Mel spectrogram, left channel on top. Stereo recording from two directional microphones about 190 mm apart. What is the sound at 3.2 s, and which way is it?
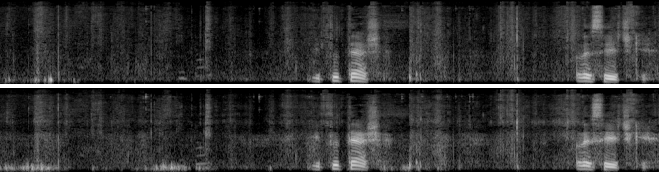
Speech, 15° left (ahead or behind).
